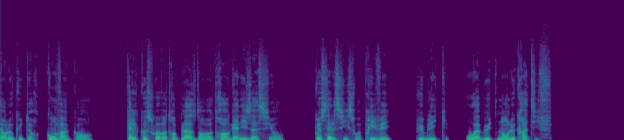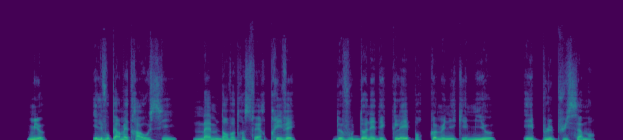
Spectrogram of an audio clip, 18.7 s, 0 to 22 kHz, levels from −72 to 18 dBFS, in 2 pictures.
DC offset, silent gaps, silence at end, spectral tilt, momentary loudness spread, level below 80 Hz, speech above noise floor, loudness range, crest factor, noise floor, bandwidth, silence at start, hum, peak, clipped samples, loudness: under 0.1%; none; 0.45 s; -6.5 dB/octave; 10 LU; -50 dBFS; 69 dB; 3 LU; 18 dB; -89 dBFS; 16 kHz; 0 s; none; -4 dBFS; under 0.1%; -21 LUFS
